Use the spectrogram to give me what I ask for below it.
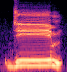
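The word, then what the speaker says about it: جيم: এরপরে জিম। জিম, এই শব্দটার নাম কি? জিম। জিমটা আমরা শক্ত করে উচ্চারণ করব। ফাটা নরম করে জিমটা শক্তভাবে উচ্চারণ করব।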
